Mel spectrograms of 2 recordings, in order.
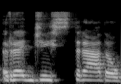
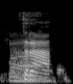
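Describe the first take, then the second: First: The g sounds like an English j. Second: The g sounds like an English h. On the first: The speaker calls it wrong. "We won't have registrado" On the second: The speaker calls it right. "That G I will be a he"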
